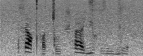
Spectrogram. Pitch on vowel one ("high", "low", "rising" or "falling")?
falling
